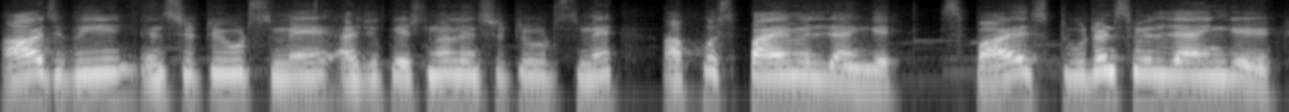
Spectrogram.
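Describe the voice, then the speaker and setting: High-voiced man teaching vocabulary. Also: faint music behind. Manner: explains in Hindi, reads English words and sentences slowly; asks the class rhetorical questions. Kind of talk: exam-prep vocabulary lesson.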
